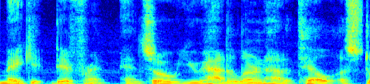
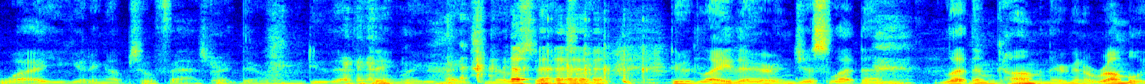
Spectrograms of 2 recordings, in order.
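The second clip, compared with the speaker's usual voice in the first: mopey, droning drawl, drawn out, droopy and glum; 3 semitones lower than usual. Retelling a close friend's wrestling advice: imitating Scott Hall talking like Eeyore. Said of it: "he just talked like Eeyore".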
